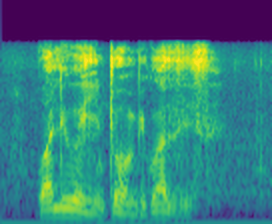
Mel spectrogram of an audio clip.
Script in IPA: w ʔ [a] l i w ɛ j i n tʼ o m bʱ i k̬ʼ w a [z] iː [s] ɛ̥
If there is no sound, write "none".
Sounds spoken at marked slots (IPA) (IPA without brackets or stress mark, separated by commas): a, z, s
